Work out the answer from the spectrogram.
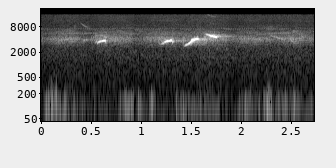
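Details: Yellow-bellied seedeater singing: a short run of thin, high whistled notes, several sliding upward or downward, bunched in the middle of the phrase, over soft low thumping noises.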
